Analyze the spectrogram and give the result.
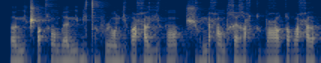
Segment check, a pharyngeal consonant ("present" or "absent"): present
